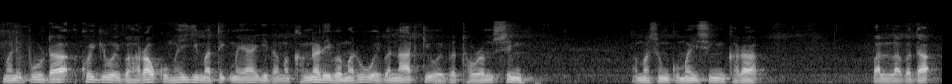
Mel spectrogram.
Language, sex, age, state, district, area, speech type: Manipuri, male, 45-60, Manipur, Imphal West, rural, spontaneous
